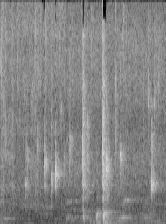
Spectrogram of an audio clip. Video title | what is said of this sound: कटहल के चटपटे और कुरकुरे पकौड़े । Jackfruit crispy N Spicy Pakora - How to make Jackfruit Pakoras | तो आपको इसकी आवाज से पता चल रहा होगा कि हमारे जो पकोड़े हैं बहुत ही कुरकुरे बनकर तैयार हुए हैं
